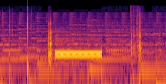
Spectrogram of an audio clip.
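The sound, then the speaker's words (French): Telephone dialing in a video game, a few short electronic blips followed by a held steady tone of about one second, then a few more quick clicks and beeps, with no voices. “Il ne me reste plus qu'une solution. Je vais devoir appeler quelqu'un d'autre.”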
